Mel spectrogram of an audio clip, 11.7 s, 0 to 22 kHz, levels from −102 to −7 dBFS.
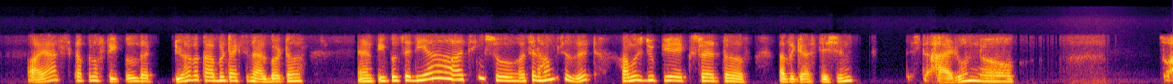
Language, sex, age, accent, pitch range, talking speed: English, male, 60-79, Indian, 115-170 Hz, 230 wpm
